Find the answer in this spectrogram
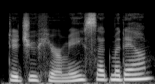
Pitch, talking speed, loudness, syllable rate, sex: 205 Hz, 230 wpm, -15 LUFS, 5.8 syllables/s, female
